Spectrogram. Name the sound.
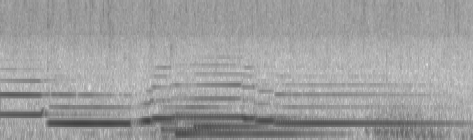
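rain falling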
